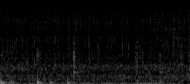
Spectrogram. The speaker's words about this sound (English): The water here is just starting to boil.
